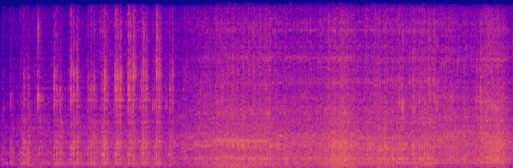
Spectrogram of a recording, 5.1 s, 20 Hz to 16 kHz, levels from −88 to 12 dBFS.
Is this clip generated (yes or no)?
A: no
